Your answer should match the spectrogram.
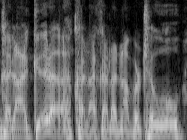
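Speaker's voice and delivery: lightly put-on character voice; a hint of a sitcom oddball ordering; Jim from Taxi. Customer ordering at McDonald's, lightly put-on character voice. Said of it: "he's ordering at McDonald's".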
